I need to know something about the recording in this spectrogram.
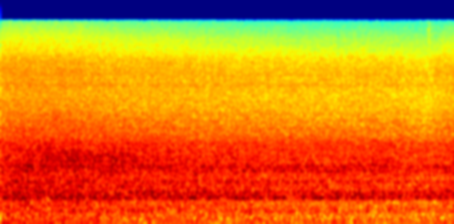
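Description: A train's rumble echoes loudly inside a tunnel.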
